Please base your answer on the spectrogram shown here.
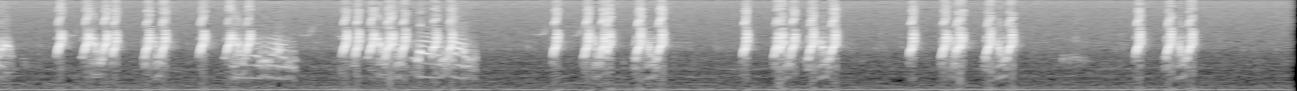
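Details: Common quail giving rapid volleys of sharp clicky notes, thickest in the first half with a brief harsh rattle, then thinning to single pairs.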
